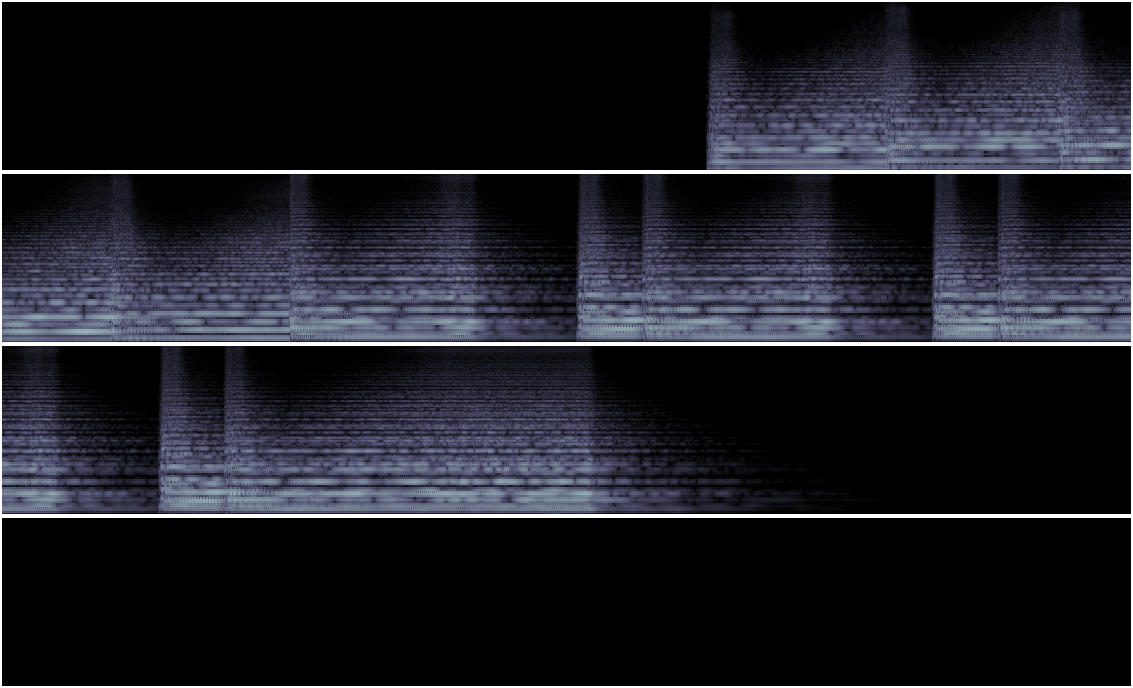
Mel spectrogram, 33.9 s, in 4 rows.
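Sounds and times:
brass instruments: 0:05.3 - 0:22.7.

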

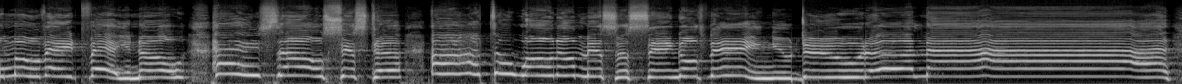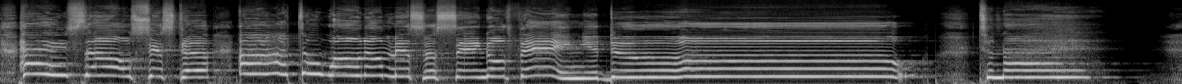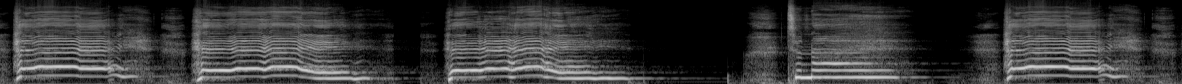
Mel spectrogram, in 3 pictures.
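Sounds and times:
a cappella singing: 0:00.0 - 0:35.4.

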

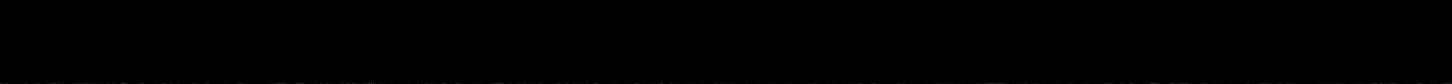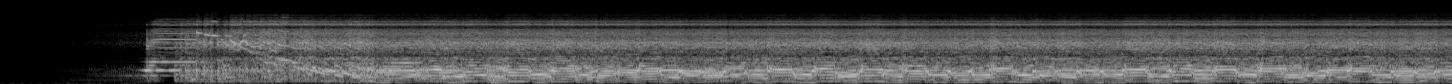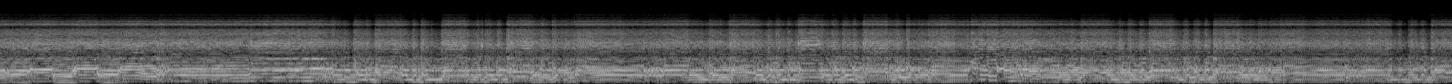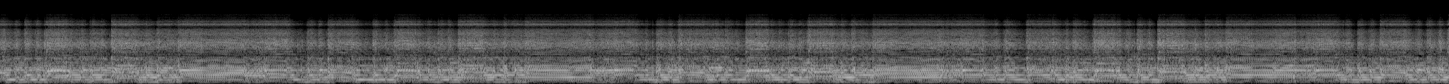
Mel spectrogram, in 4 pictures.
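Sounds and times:
guitar: 0:15.4 - 0:58.0.

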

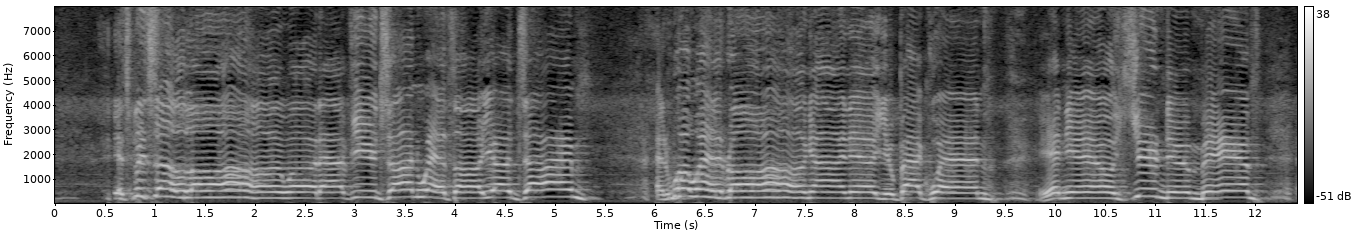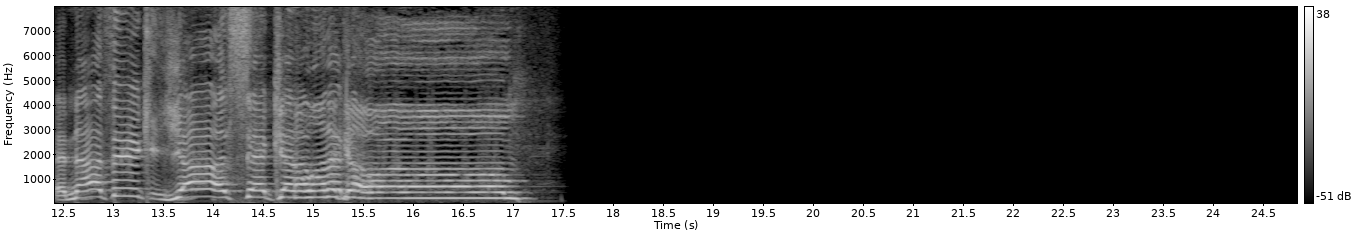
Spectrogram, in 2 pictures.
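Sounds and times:
person singing: 0:00.5 - 0:17.3.

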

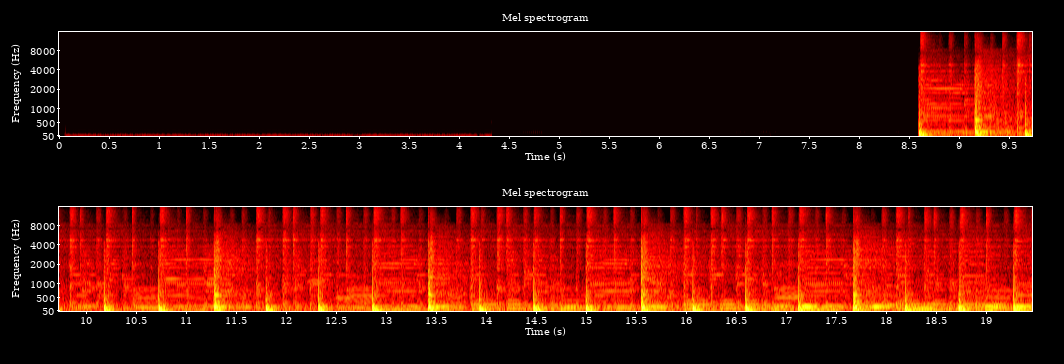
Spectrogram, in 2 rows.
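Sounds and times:
drums: 0:08.6 - 0:19.4.

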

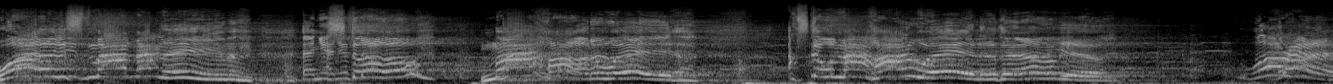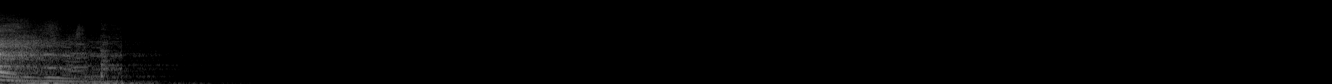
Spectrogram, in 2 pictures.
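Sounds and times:
person singing: 0:00.0 - 0:14.4.

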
